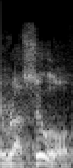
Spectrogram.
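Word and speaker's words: Rasoul: Rasool. Rasool. It's spelled S-O-U-L, and in my country we Like say Ras- soul for Ras- S-O-U-L. But you say Rasool.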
